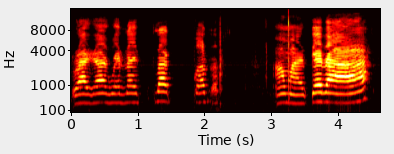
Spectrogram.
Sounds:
Speech, Human voice

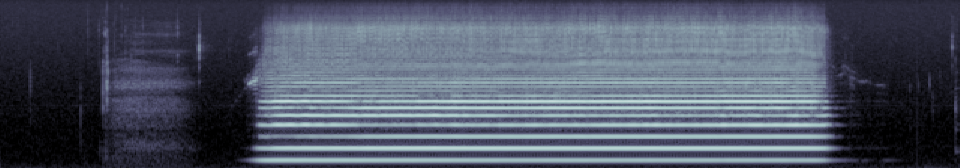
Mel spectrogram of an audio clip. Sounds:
woodwind instrument, Music, Musical instrument

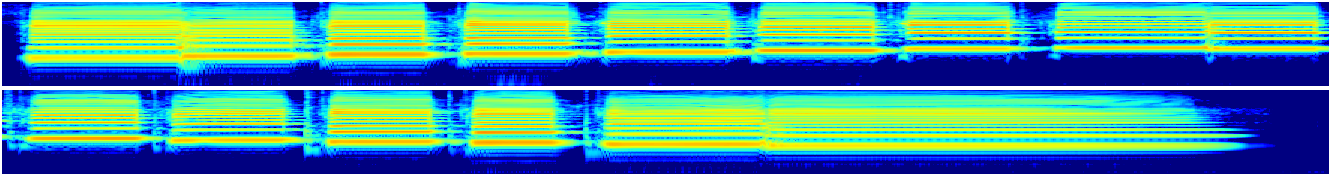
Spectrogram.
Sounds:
Musical instrument, Music, Wind instrument

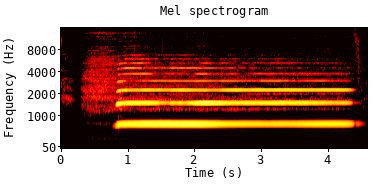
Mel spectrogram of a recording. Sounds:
Musical instrument, Wind instrument, Music

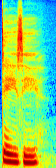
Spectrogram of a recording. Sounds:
Human voice, woman speaking, Speech

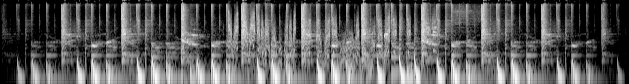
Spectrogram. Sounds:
Music, Musical instrument, Scratching (performance technique)

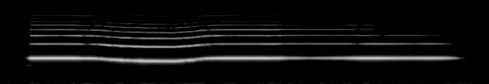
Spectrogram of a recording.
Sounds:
Wind instrument, Music, Musical instrument

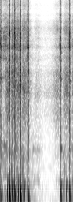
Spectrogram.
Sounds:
Drill, Tools, Power tool

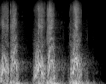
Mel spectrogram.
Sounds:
home sounds, Zipper (clothing)

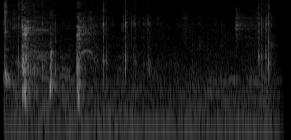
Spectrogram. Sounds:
Cough, Chewing, Respiratory sounds

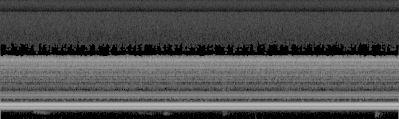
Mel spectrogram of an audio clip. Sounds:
Telephone, Alarm

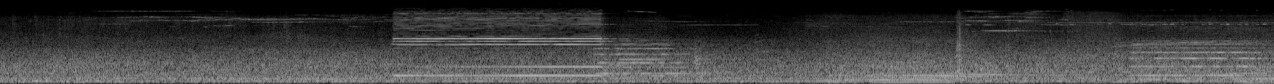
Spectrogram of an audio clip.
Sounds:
Traffic noise, Motor vehicle (road), Alarm, Vehicle, Car, honking

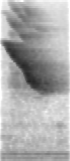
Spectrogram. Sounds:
Wild animals, Animal, Bird

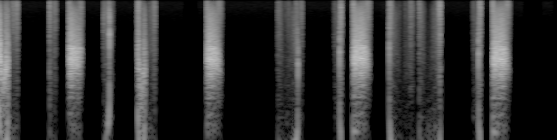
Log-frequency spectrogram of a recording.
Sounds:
Scratching (performance technique), Musical instrument, Music

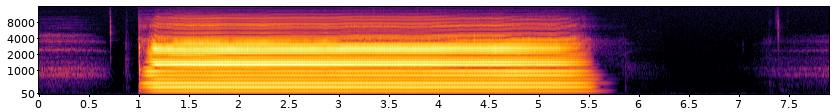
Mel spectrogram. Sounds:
Wind instrument, Musical instrument, Music

